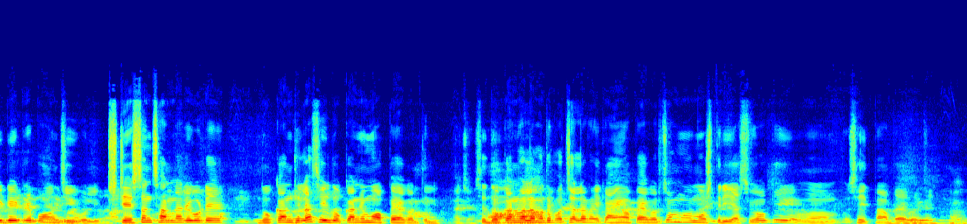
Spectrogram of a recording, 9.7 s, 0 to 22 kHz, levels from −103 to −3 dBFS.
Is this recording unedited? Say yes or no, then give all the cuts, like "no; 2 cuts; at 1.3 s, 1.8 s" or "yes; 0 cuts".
no; 1 cut; at 1.1 s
